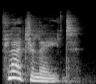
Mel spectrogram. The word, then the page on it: flagellate: British English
